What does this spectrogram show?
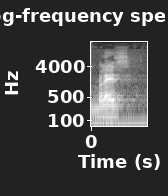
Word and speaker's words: Blaise: Blaise se escribe, se lee en francés Blaise, o Blas en castellano, Blas Pascal y Leibniz.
